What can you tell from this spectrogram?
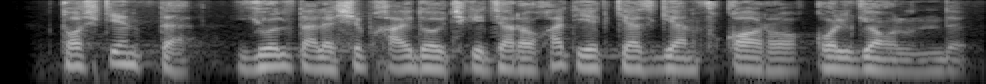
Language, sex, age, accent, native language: Uzbek, male, 18-24, Namangan, Uzbek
